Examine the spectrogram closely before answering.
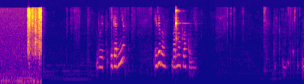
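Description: Potato slices are laid on crinkling aluminium foil.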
